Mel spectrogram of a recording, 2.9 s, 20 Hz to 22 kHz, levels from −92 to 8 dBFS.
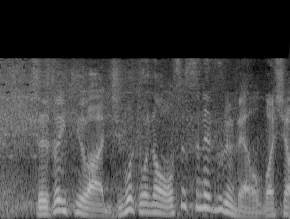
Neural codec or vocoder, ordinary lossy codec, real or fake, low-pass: codec, 16 kHz, 1.1 kbps, Voila-Tokenizer; none; fake; none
